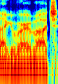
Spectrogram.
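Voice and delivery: deep, dead-level, flat monotone. Retelling how a dude answered your thanks after he signed, imitate the dude's deep monotone. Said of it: "Like in this deep monotone".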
